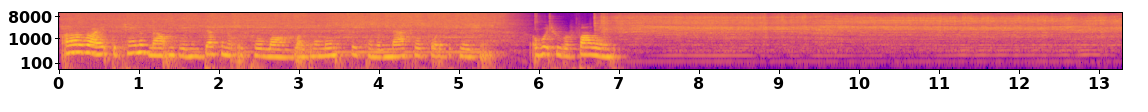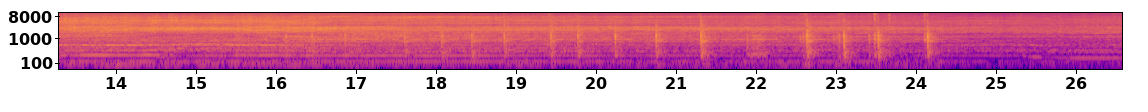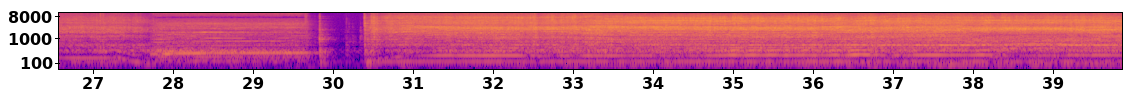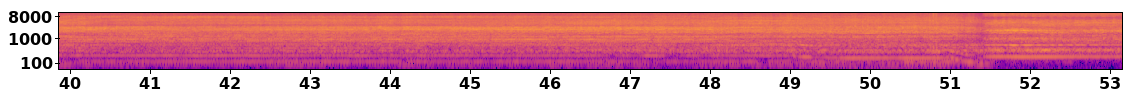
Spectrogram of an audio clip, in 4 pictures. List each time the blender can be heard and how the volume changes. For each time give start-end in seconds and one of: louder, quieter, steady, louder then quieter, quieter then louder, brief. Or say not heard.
0.0-53.1 quieter then louder.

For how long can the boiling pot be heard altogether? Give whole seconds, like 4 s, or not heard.
not heard.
